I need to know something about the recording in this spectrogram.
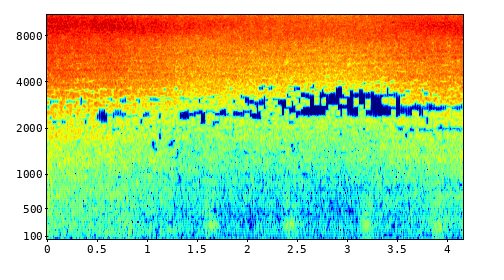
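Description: A steam locomotive chuffs slowly as it pulls away.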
